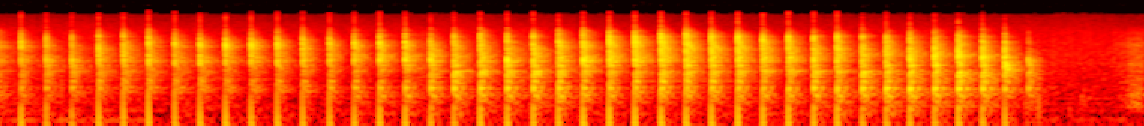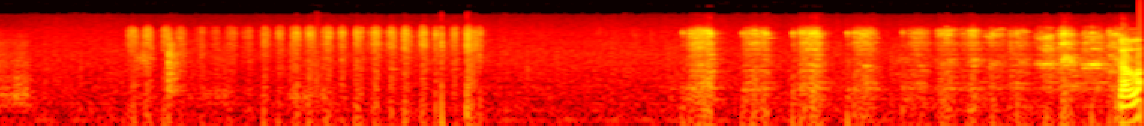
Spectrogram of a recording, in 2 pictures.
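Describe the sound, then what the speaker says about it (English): Hand engraving of a colonial gun part with a V-shaped engraver: a fast, even train of sharp tapping cuts for several seconds, then pauses and shorter scraping bursts, close and quiet, with no speech. "The majority of the engraving is done with the V-shaped engraver"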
